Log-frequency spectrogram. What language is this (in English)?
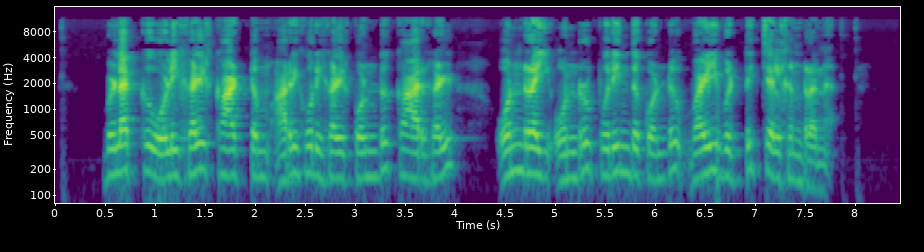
Tamil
